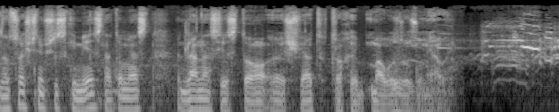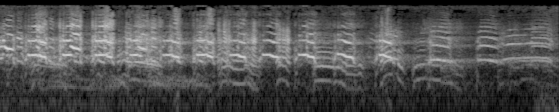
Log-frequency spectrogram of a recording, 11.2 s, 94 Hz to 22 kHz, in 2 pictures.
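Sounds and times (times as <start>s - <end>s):
speech: 0.0s - 4.6s
noisy flock of gulls screaming: 3.8s - 11.1s.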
